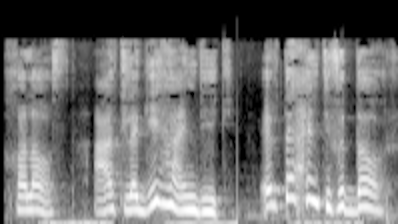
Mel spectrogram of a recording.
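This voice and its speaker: A woman's voice: medium pitch, lively intonation, fairly quick, mellow, natural voice. Figure: hot-tempered young village man played by a woman. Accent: Upper Egyptian. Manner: commanding. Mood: calm.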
